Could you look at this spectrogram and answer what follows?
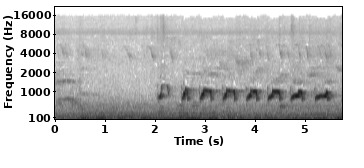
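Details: Bangkok-type zebra dove from Kediri, East Java, singing a calm morning rhythm used to lure other zebra doves into singing: a rapid series of about eight short cooing notes at mid pitch, the last note drawn out, with low background rumble.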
